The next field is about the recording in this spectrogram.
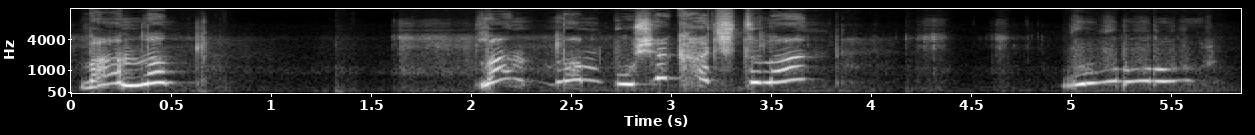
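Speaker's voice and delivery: high, loud frantic urging; excited yelling. Real, not acted. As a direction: shout at the screen as the shot slips away. Missed shot, urging sniper fire.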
